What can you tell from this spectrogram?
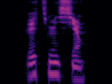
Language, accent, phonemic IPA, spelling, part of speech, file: French, France, /ʁit.mi.sjɛ̃/, rythmicien, noun, LL-Q150 (fra)-rythmicien.wav
- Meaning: rhythmist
